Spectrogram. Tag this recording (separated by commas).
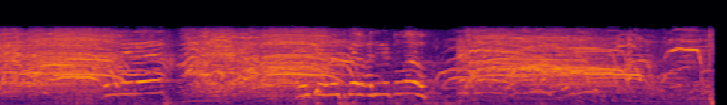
Crowd, Speech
